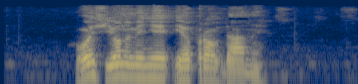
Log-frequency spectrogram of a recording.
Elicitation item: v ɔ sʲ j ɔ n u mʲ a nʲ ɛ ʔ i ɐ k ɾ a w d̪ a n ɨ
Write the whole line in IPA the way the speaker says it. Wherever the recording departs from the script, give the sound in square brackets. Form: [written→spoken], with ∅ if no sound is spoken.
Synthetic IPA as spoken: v ɔ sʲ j ɔ n u mʲ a nʲ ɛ ʔ i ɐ [k→p] ɾ a w d̪ a n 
